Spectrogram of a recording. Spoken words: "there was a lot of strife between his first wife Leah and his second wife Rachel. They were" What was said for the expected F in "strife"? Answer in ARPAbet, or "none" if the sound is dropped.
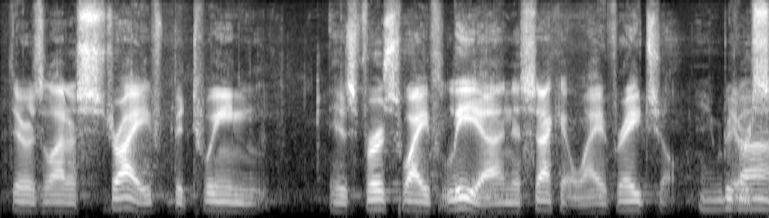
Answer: F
